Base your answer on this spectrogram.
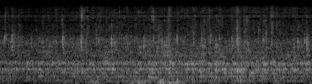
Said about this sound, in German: Rund 1000 Liter Abwasser fließen jede Sekunde durch das Klärwerk. Es kommt aus Duschen und Toiletten, Spül- und Waschmaschinen, Industrieanlagen. Darin Schmutz und Mikroplastik, Salz, Fette, Fäkalien, Bakterien und Viren.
